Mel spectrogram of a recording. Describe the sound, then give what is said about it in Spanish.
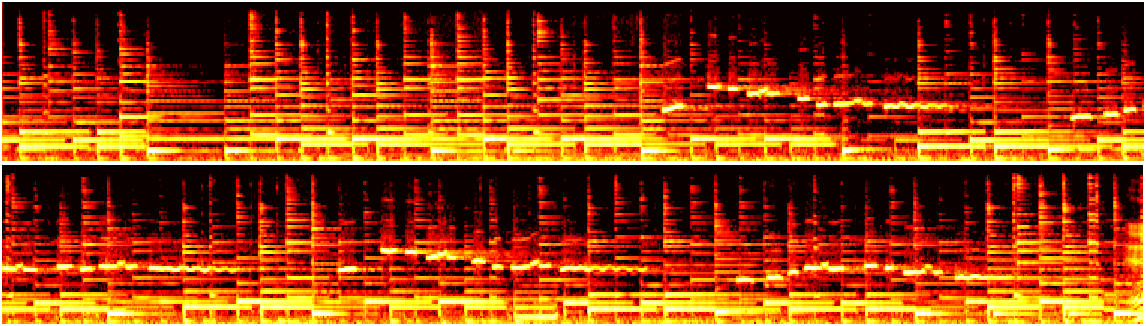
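A soft, tired whistled melody drifts and glides over steady instrumental music, the tune rising and falling slowly in long, unhurried phrases. “Si hasta el monte se ha cerrado en un silencio profundo, porque se juega un segundo con su silbido cansado.”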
